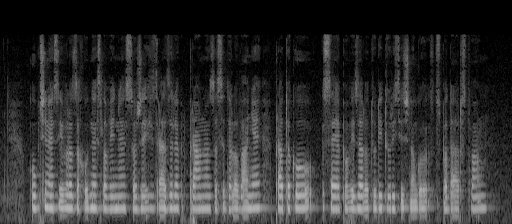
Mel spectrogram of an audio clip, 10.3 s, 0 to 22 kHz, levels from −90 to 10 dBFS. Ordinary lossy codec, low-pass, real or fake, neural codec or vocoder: AAC, 32 kbps; 19.8 kHz; real; none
